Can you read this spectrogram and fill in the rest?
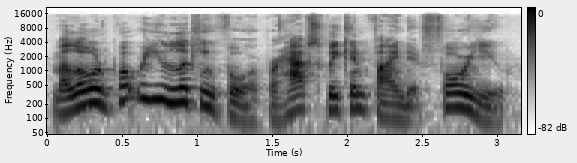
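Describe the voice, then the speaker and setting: A man voicing a calm, dignified aide. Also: a little high, brisk, pitched above the performer's own voice. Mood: polite. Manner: calm, polite.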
